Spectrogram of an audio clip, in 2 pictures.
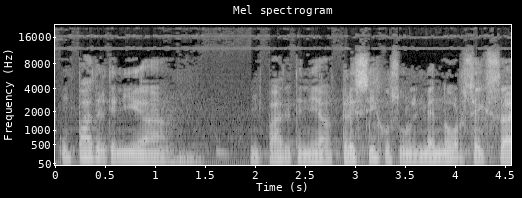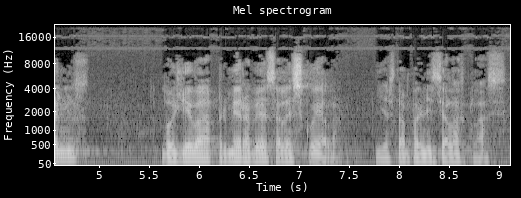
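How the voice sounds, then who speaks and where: A man's voice: mid-range voice, moderate pace, dark tone. A man preaching a sermon in a church hall, telling a story and repeating phrases for emphasis, recorded with a reverberant, dull lo-fi sound.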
